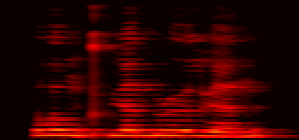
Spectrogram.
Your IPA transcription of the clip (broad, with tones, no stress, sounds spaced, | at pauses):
l ɤ˥˩ ŋ pʰ ɥ ɛ˥ n ɻ ɻ̩˥ l ɥ ɛ˧˥ n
